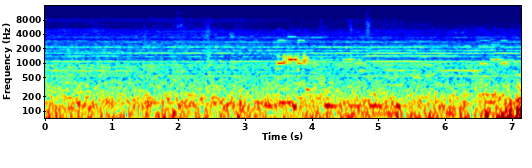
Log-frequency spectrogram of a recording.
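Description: Steady low rumble of background noise at an empty railway platform, with faint steady tones above it and a brief faint beep about three and a half seconds in.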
